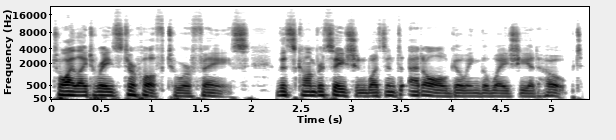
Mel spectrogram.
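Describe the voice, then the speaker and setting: A man's voice: on the low side, steady tone, moderate pace, darkish tone, no echo. Dry-sounding man narrating a story. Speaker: narrator of fan fiction.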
